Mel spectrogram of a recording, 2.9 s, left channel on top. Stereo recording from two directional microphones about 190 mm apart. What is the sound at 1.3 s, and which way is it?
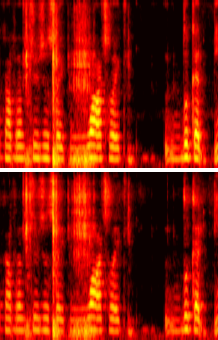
Speech, 20° left (ahead or behind).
